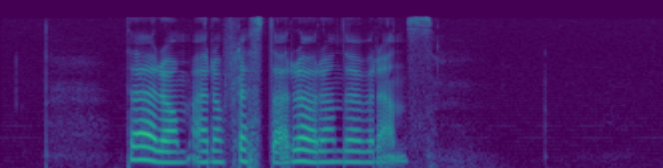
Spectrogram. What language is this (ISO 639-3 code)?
swe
